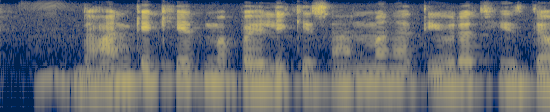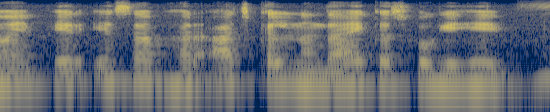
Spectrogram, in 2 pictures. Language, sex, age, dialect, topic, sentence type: Chhattisgarhi, male, 25-30, Central, agriculture, statement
